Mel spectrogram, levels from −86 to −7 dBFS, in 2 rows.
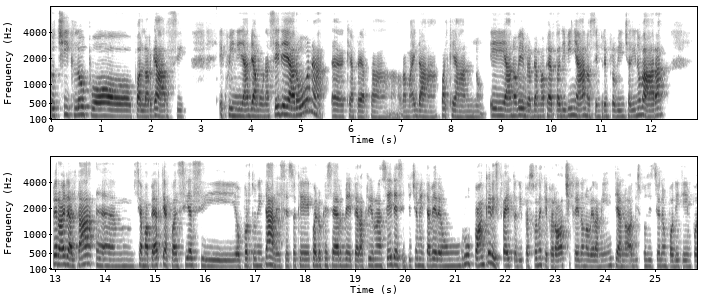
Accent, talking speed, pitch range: native, 165 wpm, 155-180 Hz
